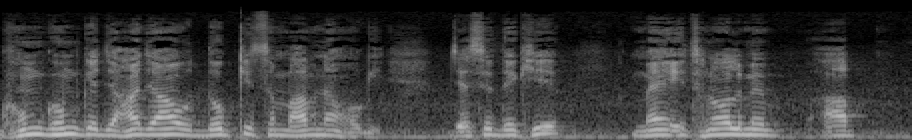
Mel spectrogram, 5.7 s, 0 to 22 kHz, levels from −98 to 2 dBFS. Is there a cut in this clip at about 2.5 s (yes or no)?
no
